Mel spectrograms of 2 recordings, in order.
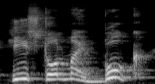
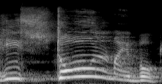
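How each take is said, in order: First: The stress is on "book". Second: The stress is on "stole".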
